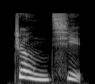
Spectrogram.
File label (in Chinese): "正气", Chinese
